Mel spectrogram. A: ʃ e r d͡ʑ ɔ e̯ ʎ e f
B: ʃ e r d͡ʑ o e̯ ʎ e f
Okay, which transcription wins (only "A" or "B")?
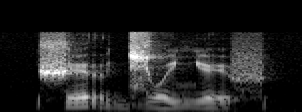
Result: B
